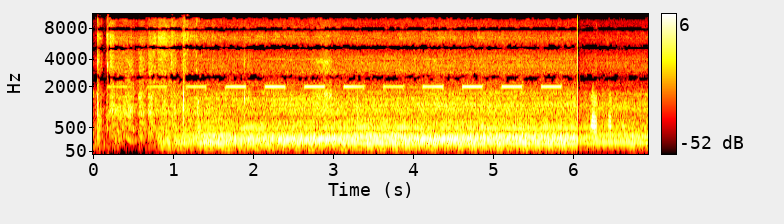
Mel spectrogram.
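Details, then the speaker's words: 2001 Isuzu Rodeo started after cleaning the EGR valve, EGR tube and throttle body: engine catches and settles at a slightly high, steady idle with a chime behind; owner suspects leftover throttle cleaner in the intake. "The engine's revving a little bit, I think, because there's probably some throttle cleaner left in the intake, but should be good to go."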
